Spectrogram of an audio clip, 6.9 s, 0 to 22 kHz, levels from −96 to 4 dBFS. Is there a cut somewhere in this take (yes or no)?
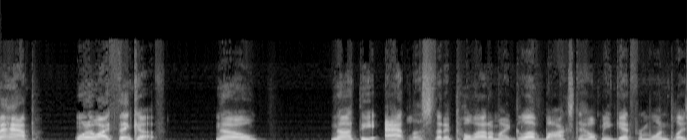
no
